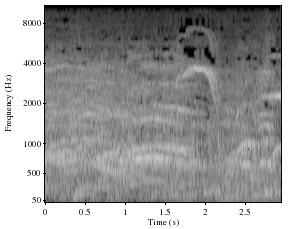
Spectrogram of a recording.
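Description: A large crowd, everyone already standing, roars steadily and loudly, with a dense wash of overlapping voices, cheers and a rising-then-falling whistle or whoop cutting through near the middle.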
